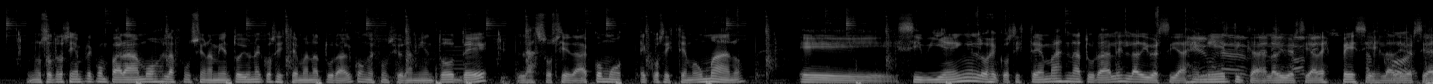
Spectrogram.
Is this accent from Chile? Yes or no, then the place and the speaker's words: no; Venezuela; Así que nosotros como venezolanos tenemos que tener mucho cuidado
